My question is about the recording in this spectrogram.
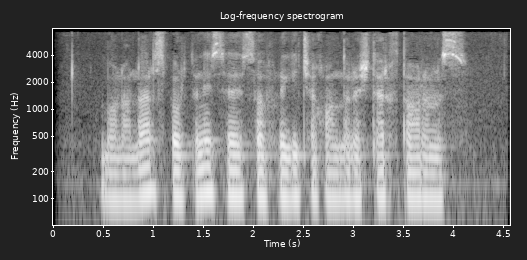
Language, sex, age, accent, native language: Uzbek, male, 25-34, Farg'ona, Uzbek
